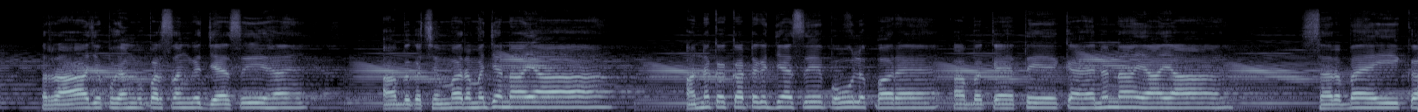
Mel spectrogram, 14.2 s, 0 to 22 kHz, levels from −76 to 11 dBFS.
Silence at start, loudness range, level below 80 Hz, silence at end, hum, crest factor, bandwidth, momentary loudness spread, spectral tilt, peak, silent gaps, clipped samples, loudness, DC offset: 0 s; 2 LU; -60 dBFS; 0 s; none; 14 dB; 15.5 kHz; 11 LU; -6 dB/octave; -6 dBFS; none; under 0.1%; -19 LUFS; under 0.1%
